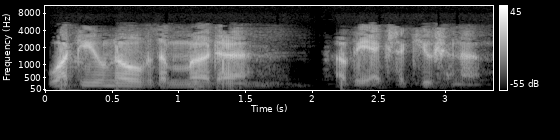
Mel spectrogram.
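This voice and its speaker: An actor playing an eerie, commanding invisible crime fighter in 1940s radio mystery style. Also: male voice, rumbling low, fairly quick. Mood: eerie, ominous. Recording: dull vintage radio recording.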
